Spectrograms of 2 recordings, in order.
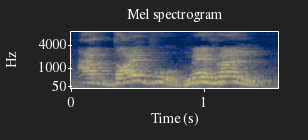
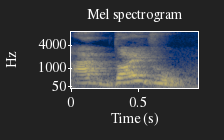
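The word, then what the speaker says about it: الضيف: তারপরে আছে আর দয়ফু মেহমান, এটা দটা হরফে শামসিয়া, কাজেই এটা লামের উচ্চারণ হবে না। আর দয়ফু।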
